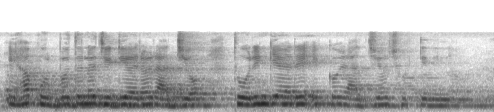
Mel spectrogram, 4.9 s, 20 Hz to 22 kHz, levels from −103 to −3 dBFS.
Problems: constant background noise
